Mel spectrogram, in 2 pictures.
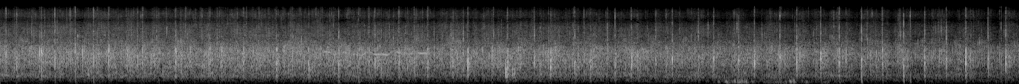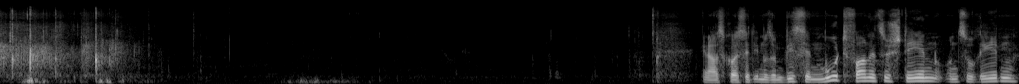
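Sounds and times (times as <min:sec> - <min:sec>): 
audience applause: 0:00.0 - 0:11.8
speech: 0:17.3 - 0:20.3.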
